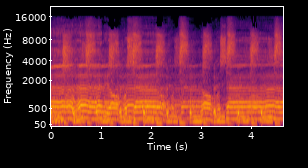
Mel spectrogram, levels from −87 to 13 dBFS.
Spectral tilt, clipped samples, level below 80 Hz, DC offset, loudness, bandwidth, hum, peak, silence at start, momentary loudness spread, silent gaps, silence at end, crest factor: -4.5 dB/octave; under 0.1%; -42 dBFS; under 0.1%; -11 LUFS; 16.5 kHz; none; 0 dBFS; 0 s; 5 LU; none; 0 s; 10 dB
